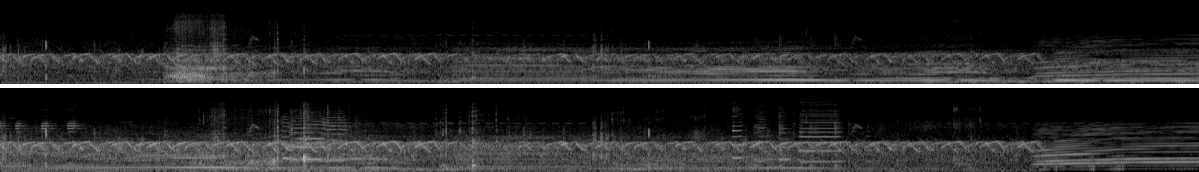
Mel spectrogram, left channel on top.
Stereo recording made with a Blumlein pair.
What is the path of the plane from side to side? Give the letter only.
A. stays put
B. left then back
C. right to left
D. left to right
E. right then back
C.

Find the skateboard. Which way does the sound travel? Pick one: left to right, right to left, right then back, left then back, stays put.
left to right.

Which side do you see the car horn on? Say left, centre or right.
right.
